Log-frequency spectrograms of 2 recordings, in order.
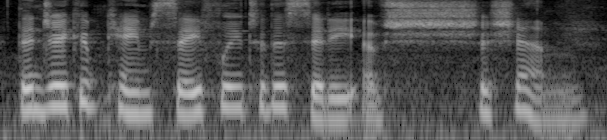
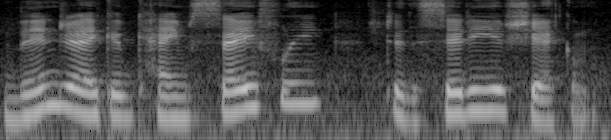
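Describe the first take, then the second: First: It is read in the speaker's ordinary accent. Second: It is read in a put-on Southern US accent.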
